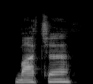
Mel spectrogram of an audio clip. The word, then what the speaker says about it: matcha: Matcha or am I saying it wrong? – Matcha. – Matcha, yes.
